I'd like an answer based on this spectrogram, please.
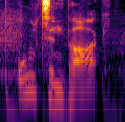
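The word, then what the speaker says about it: Oulton Park: you that don't know alton park as it's correctly pronounced looks like this it's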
